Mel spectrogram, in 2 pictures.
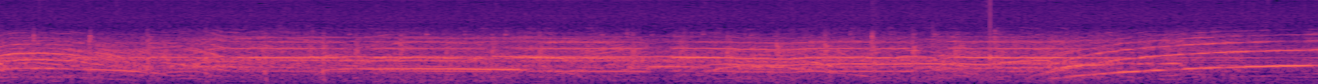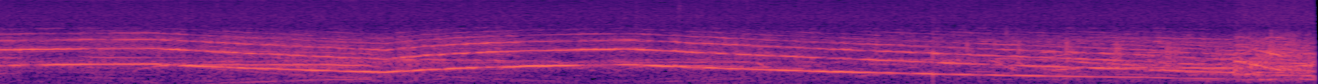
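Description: A siren wailing in slow rising and falling sweeps, loudest from about six seconds in, over a background murmur of crowd voices.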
